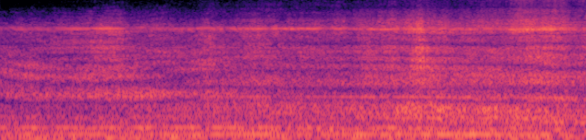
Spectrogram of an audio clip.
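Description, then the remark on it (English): A propeller airplane drones steadily as a travel transition effect for a flight over the Rocky Mountains to Vancouver Island, British Columbia, its engine producing a continuous low hum with harmonic bands and a faint whine above, holding an even, moderately loud level throughout without any voices. “Let's head over the Rocky Mountains and across the Pacific Ocean until we hit Vancouver Island, British Columbia, and land at Kitties and Cream Cafe”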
